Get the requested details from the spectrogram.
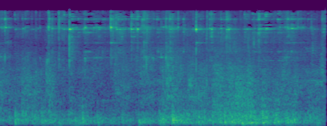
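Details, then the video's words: Two young dogs, a Beagle mix and a Great Pyrenees, roughhousing: a steady low, rattling growl swells toward the end, accompanied by quick panting, soft clicks and scuffing sounds. "Doggies playing"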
